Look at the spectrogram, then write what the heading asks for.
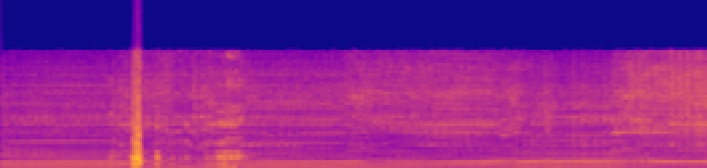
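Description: A small motorcycle engine runs at a steady buzzing pitch while riding, its pitch creeping up slowly. A short loud voice-like burst comes about a second in.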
